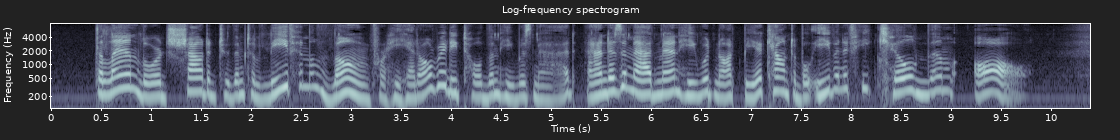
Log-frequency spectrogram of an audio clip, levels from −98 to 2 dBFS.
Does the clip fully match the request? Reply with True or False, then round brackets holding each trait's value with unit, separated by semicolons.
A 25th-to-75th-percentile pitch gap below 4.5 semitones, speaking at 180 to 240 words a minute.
False (4.8 semitones; 195 wpm)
